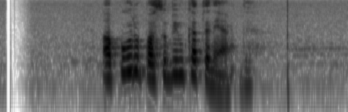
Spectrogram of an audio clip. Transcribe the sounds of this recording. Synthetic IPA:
ɐpuːɾupɐsubimkɐt̪əneja̰k̚d̪ə

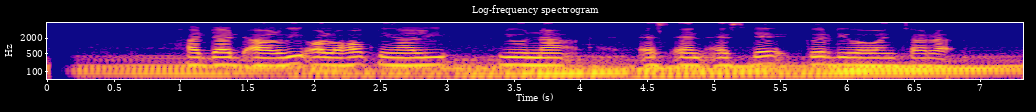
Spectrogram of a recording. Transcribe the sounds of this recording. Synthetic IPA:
hadadalwiɔlɔɦɔk̚niŋalijunaɛsɛnɛsdekɨrdiwawaɲt͡ʃaɾa

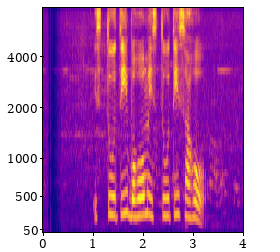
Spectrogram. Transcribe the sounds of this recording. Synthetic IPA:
ist̪uːt̪iboɦoməist̪uːt̪iːsɐɦoː

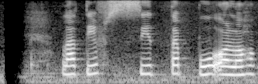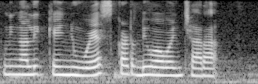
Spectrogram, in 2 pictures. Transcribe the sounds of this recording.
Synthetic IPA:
lat̪ifsit̪əpuɔlɔɦɔk̚niŋalikɛɲuwɛskɨrdiwawaɲt͡ʃaɾa

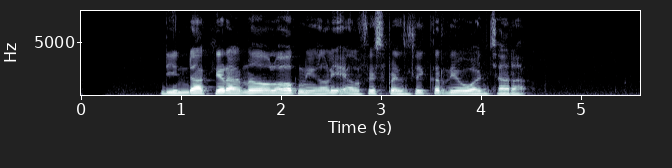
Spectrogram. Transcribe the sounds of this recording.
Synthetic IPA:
dindakiɾanaɔlɔɦɔk̚niŋaliɛlfispɛns̬likərdiwawaɲt͡ʃaɾa

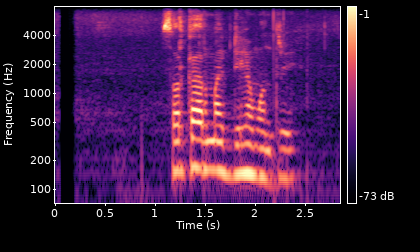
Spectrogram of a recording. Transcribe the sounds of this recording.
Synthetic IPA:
sʌrkarmaɡiɦʌmʌnt̪ri

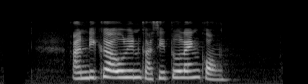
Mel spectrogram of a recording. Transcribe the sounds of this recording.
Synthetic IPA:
ʔandikaulinkasit̪ulɛŋkɔŋ

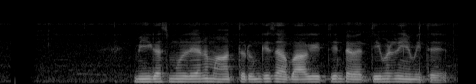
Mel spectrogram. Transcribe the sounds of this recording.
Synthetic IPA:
miːɡɐsmulːejanɐmɐɦɐt̪wɐɾuŋɡesɐbʱaːɡit̪jenʈ̪ɐʋɛt̪ːiːmɐɾɐnijɐmit̪e

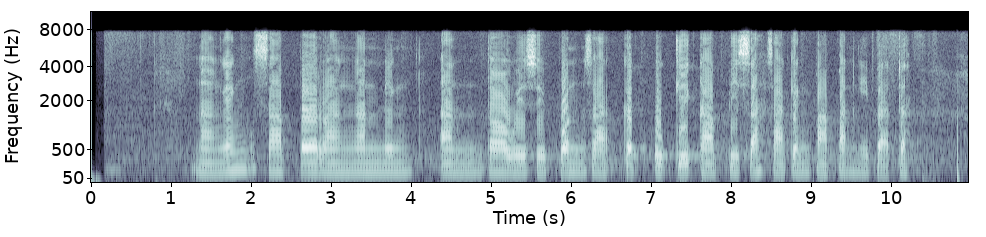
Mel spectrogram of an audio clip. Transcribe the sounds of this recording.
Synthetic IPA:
naŋɪŋsapəɾaŋanːɪŋ | ʔant̪ɔwisipʊnsaɡ̥ə̤t̪̚uɡ̥i̤kapisahsakɪŋpapanŋib̥a̤d̥a̤h

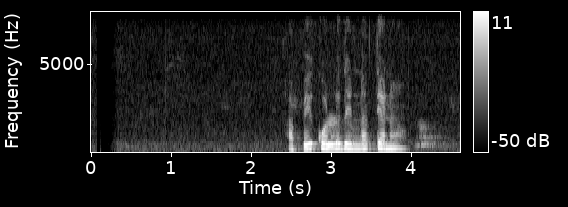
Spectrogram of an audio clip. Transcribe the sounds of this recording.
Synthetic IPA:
ɐpːeːkoɭːud̪enːɐt̪ːjɐna

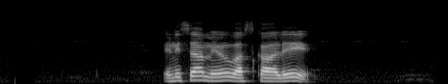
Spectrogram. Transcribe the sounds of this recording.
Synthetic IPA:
enisaːmeʋəʋaskaːləe

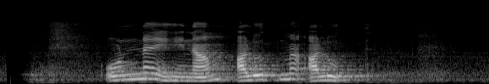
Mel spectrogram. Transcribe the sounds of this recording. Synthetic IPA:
onːəeɦinamɐlut̪məʔɐlut̪

